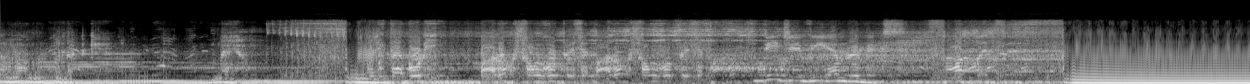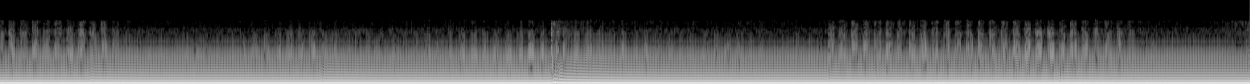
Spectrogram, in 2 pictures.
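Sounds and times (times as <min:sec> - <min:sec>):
dj remix music: 0:00.0 - 0:13.6, 0:20.7 - 0:23.9.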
